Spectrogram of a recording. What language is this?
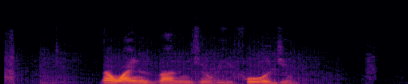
Kom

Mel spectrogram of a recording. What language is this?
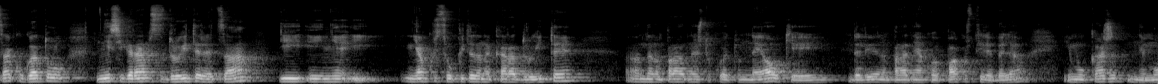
Bulgarian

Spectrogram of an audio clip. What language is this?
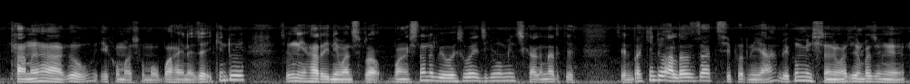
Bodo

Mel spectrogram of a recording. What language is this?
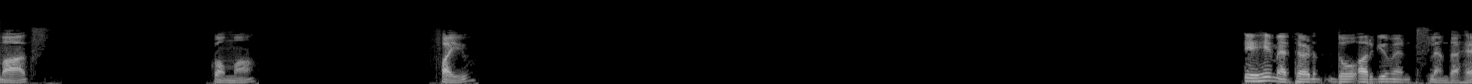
Punjabi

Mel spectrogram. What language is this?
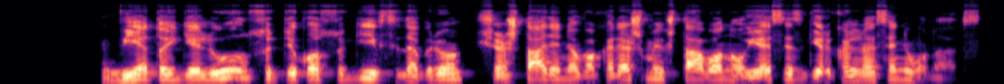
Lithuanian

